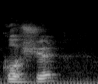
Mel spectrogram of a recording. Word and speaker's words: kasher: Y yo digo kasher porque yo sé que ustedes están acostumbrados a oír kosher, pero kosher es en inglés, es como suena la palabra en inglés, que se escribe kosher, pero en hebreo original es kasher.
